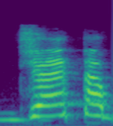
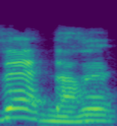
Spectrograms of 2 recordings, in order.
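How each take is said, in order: First: The first vowel sounds like 'ya'. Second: The first vowel sounds like 'e'. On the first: The speaker calls it wrong. "এখানে জ্যাটা বলবেন না" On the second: The speaker calls it right. "এটা জ"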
